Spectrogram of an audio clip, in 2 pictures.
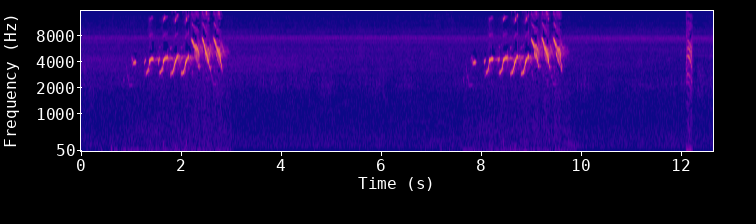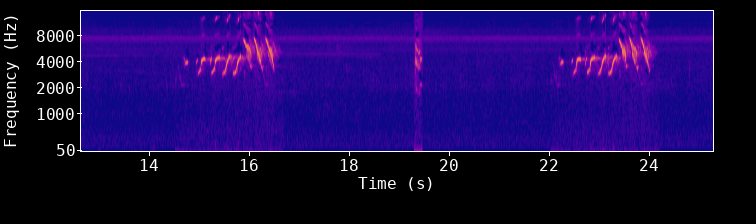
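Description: A small songbird sings short, rapid trilling phrases that repeat every few seconds.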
